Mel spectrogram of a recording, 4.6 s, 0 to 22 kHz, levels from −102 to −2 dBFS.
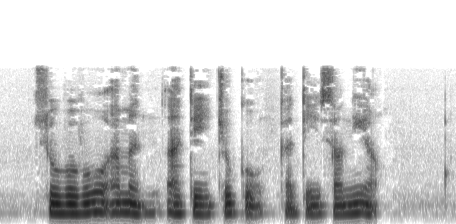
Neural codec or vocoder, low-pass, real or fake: none; 7.2 kHz; real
